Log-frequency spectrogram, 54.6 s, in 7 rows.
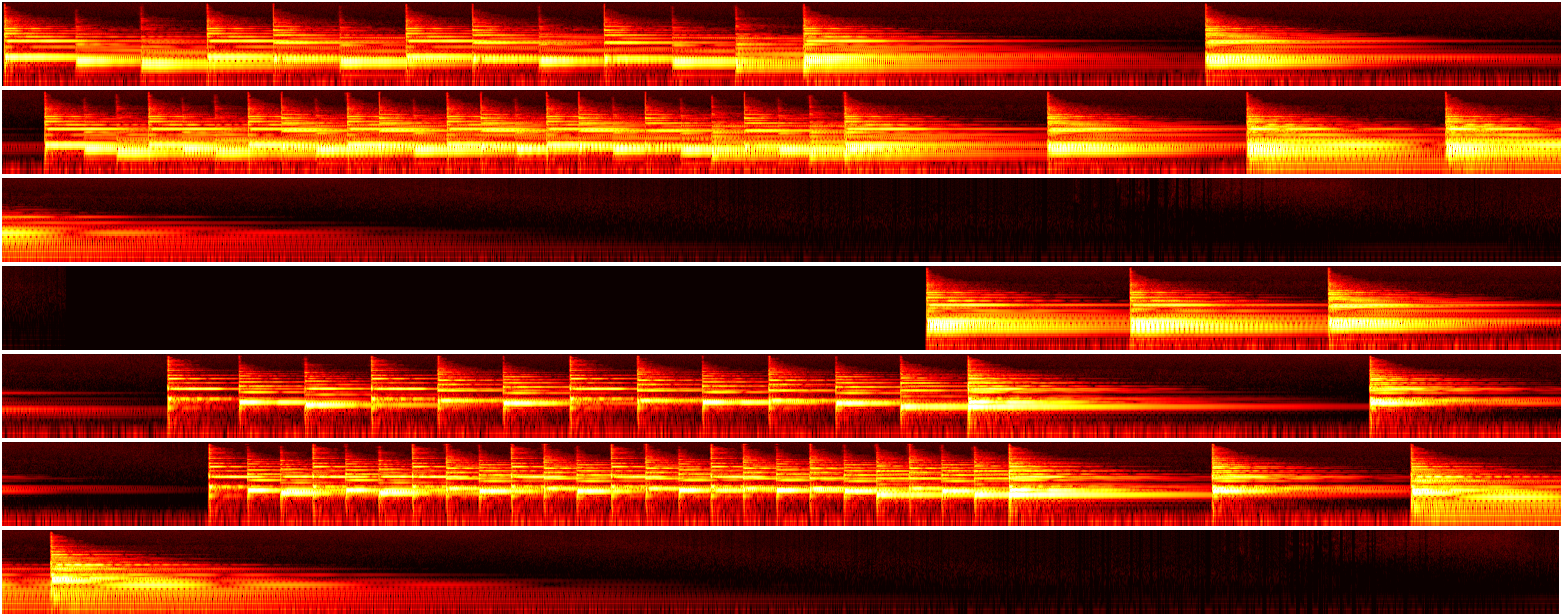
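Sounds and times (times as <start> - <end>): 
harp: 0.0 - 16.9, 28.0 - 31.4, 32.0 - 39.1, 40.0 - 49.0.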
